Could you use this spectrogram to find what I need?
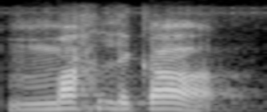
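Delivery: slow महलिका, "mah-li-kaa"; teacher's model of महलिका, "mah-LI-kaa"; correct pronunciation. Shown as a demonstration. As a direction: say महलिका slowly with i after l. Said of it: "जबकि लिका का मतलब होता है चेहरा".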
